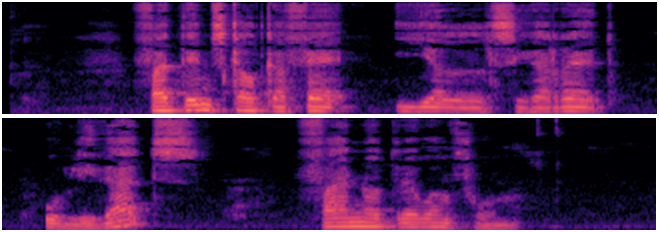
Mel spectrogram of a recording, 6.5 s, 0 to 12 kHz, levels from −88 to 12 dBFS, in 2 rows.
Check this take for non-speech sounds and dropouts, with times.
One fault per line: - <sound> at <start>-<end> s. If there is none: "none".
none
